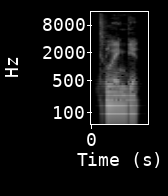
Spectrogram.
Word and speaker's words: Tlingit: I think first T's silent, so Tlingit.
